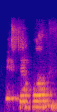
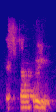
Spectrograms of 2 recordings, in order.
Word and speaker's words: extempore: A number of programs like dance, drama, skit, solo song, elocution, extempore. Actually, the correct pronunciation is extempore, but majority of the people speak like extempore.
